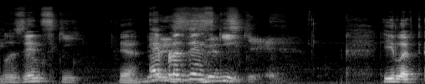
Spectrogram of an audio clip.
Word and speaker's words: Bleszinski: Cliff Bleszinski. Bleszinski. Bleszinski.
